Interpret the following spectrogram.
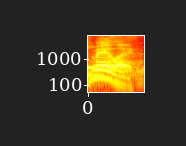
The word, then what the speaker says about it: melee: call said just curious am I the only person who pronounces melee melee no it's it's melee it's a French word invad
